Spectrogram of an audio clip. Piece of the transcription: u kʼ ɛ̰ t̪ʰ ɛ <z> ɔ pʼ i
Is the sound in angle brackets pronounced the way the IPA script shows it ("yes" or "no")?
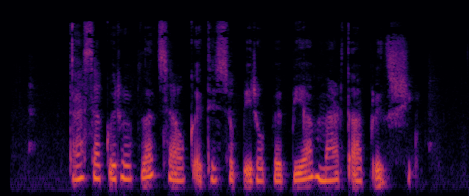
no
